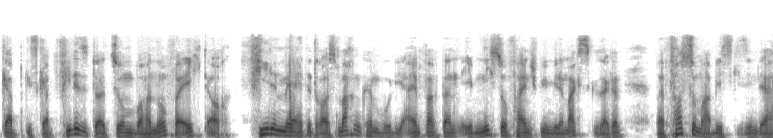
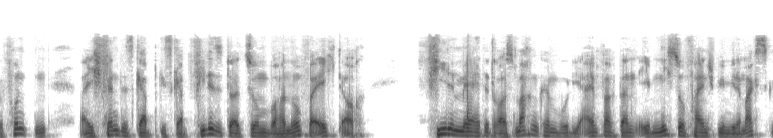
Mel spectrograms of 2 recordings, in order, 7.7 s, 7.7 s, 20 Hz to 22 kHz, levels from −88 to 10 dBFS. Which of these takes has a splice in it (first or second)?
first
